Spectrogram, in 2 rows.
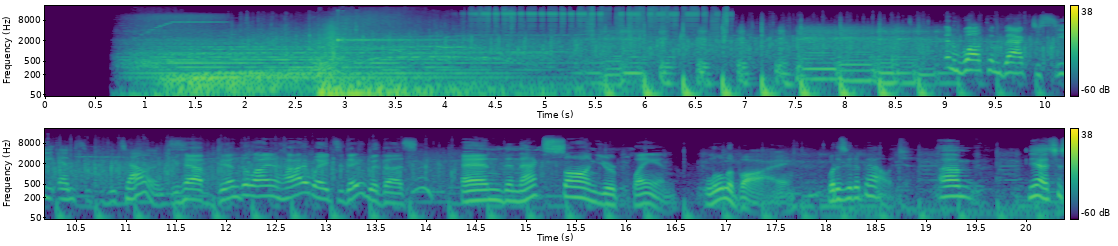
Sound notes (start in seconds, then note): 3.5 applause and cheers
